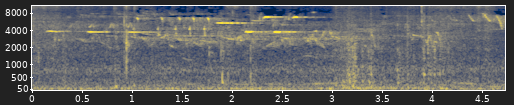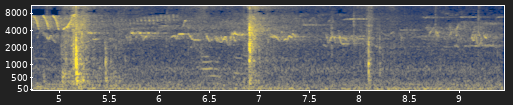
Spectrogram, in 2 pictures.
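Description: Birds chirping over a steady outdoor background, with several sharp knocks scattered through it, the loudest about five seconds in.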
